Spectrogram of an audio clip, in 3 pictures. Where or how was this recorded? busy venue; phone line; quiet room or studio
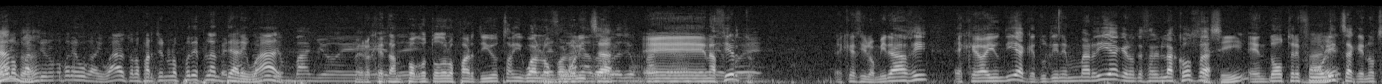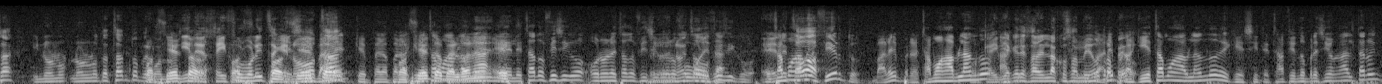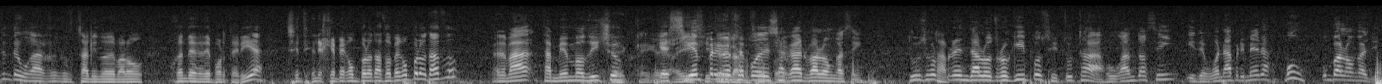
busy venue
